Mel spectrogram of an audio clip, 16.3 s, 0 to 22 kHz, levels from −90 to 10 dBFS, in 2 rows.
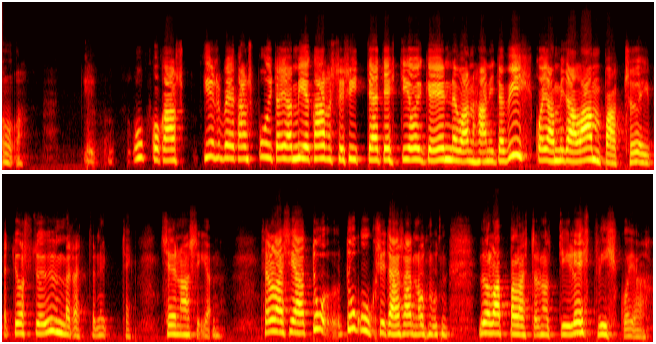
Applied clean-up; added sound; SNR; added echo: neural mask model DeepFilterNet 3.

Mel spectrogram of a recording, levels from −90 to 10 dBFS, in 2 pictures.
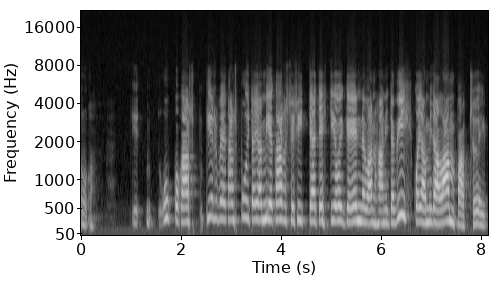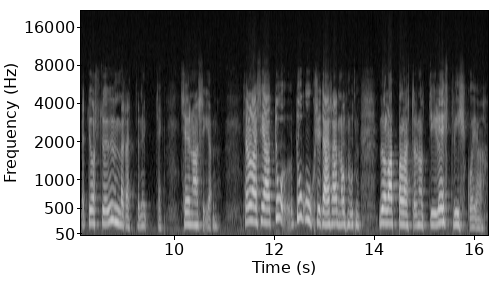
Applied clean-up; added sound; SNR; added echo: none; none; none; none.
